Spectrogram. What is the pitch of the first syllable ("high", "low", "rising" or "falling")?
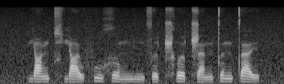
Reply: rising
